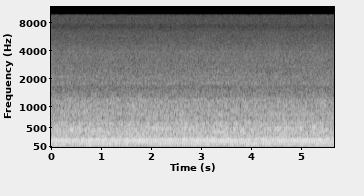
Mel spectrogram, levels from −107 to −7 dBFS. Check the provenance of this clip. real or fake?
real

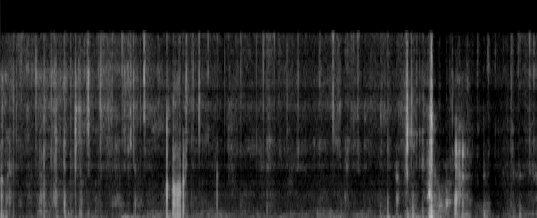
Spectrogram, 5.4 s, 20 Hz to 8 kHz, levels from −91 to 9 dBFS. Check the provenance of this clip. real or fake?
fake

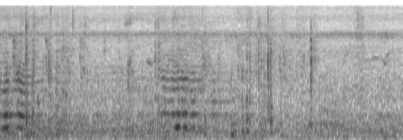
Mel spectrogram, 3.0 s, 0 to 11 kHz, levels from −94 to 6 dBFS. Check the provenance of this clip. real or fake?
real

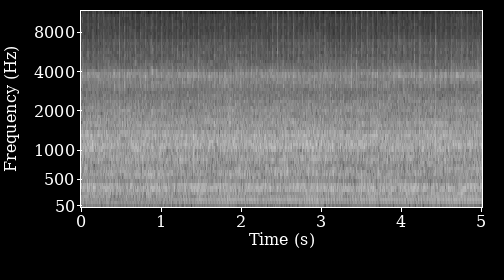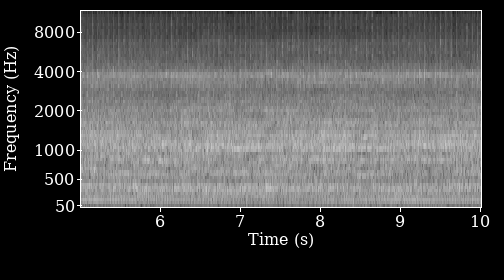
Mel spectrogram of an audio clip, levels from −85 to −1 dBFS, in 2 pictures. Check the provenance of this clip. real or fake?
fake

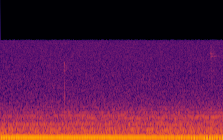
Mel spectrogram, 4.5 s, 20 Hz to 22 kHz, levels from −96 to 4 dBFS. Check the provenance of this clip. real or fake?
real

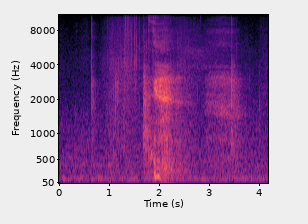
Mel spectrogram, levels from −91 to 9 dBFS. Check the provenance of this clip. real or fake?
real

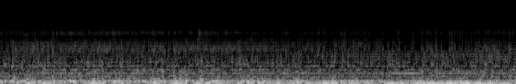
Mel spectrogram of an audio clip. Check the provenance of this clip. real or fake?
fake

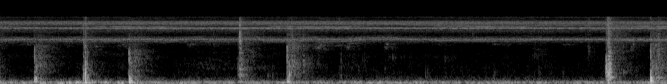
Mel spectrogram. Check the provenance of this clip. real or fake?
real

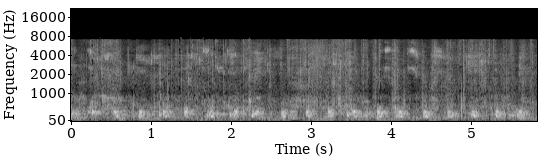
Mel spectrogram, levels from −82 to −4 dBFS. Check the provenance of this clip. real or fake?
fake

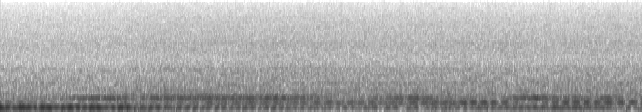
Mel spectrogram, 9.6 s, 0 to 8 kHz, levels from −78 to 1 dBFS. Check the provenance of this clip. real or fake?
fake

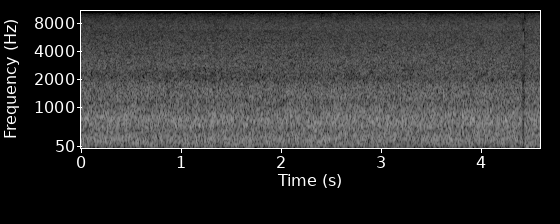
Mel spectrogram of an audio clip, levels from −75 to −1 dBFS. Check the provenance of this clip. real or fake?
fake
